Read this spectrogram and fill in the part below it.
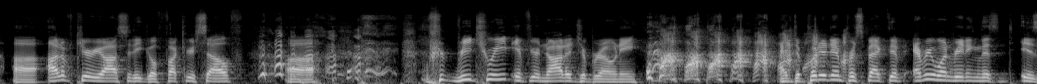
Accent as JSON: {"language": "English", "region": "Connecticut", "country": "United States", "tie": "born or raised there", "said": "Yeah, I mean like I knew Tyler age-wise and you know growing up in Connecticut, you know WWF was headquartered in Stanford."}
